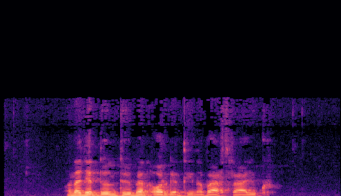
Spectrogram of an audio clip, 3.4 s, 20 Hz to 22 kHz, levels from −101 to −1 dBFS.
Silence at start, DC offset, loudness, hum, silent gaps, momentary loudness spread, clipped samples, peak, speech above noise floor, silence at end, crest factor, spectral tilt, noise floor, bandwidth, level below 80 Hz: 0.65 s; under 0.1%; -22 LUFS; none; none; 14 LU; under 0.1%; -4 dBFS; 48 dB; 0.7 s; 20 dB; -8 dB/octave; -69 dBFS; 11.5 kHz; -64 dBFS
